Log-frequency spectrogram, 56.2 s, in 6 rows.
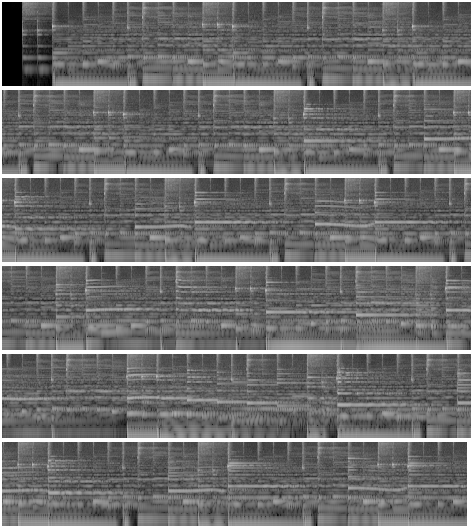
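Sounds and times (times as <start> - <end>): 
music: 0.4 - 56.2.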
